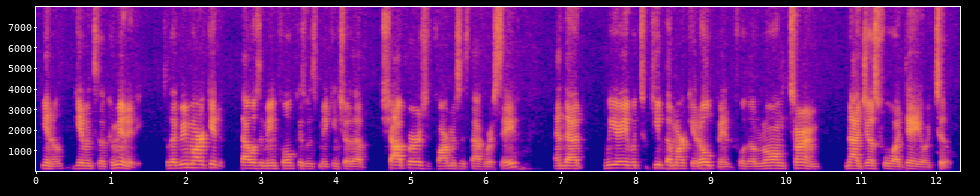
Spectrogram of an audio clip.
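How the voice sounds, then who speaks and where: A man's voice: medium pitch, a bit bright, rough recording. A man from the Dominican Republic with a Dominican Spanish accent, giving conversational interview answers in an earnest way, often repeating phrases. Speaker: farmers market director being interviewed.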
